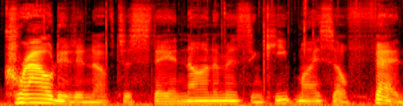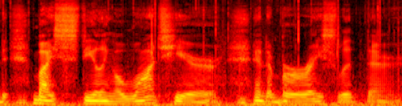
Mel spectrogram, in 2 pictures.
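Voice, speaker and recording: Man acting as brooding male vampire, low deep voice, slow measured delivery, remorseful, formal, close ASMR roleplay. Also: expressive, fairly bright tone, slight background noise, full character voice. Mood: somber, resigned. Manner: measured, formal, confessional storytelling. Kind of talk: intimate ASMR roleplay monologue.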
